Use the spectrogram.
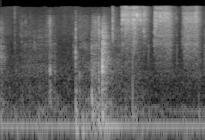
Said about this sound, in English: Listen, you've got something to spray as well, look.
